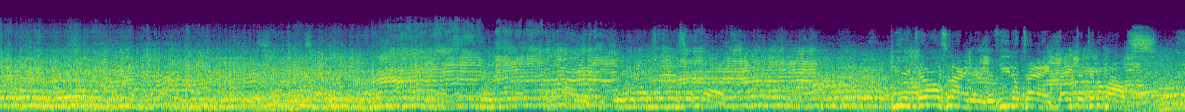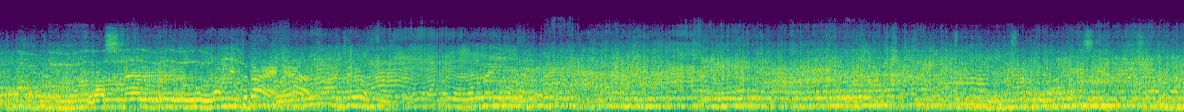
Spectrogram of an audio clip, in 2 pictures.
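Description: Racing car engines roar and rev on a dirt track.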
